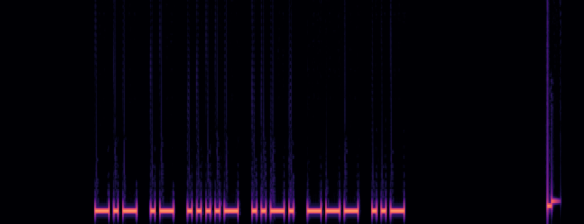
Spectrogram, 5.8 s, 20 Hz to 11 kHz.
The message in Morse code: KA4FOU

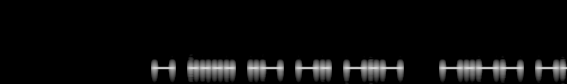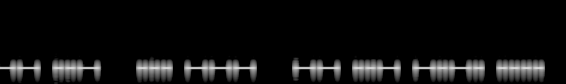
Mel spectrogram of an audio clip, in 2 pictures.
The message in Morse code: THANK YOU SO MUCH

